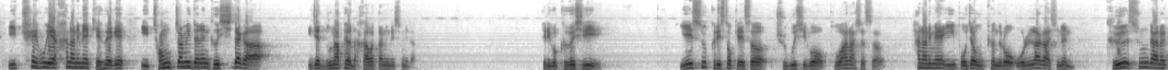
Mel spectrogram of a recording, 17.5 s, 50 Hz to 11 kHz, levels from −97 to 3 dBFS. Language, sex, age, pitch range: Korean, male, 40-59, 145-180 Hz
